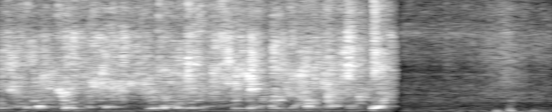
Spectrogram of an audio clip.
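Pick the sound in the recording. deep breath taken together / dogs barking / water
water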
